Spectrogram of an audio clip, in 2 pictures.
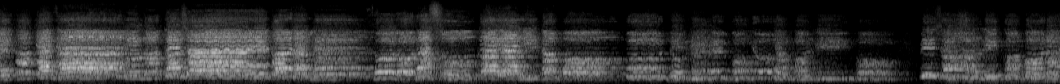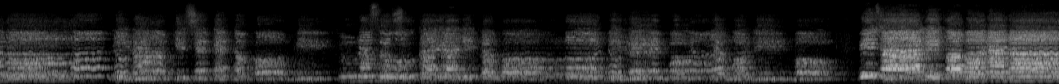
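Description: Mixed choir of women and men singing unaccompanied, loudest over the first few seconds and then softer. The singing breaks off briefly about halfway through and again just before the end, then resumes.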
